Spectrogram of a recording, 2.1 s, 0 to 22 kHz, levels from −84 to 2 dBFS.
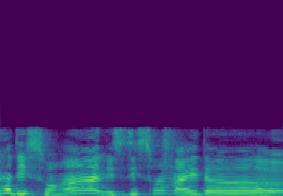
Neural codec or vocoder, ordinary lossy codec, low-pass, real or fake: none; none; none; real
